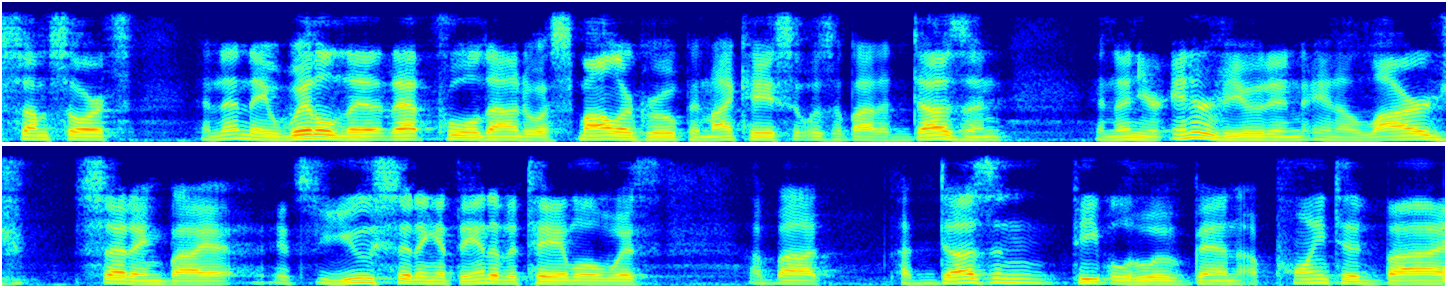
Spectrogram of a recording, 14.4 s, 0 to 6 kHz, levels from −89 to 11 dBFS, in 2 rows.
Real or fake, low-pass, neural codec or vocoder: fake; 5.4 kHz; autoencoder, 48 kHz, 32 numbers a frame, DAC-VAE, trained on Japanese speech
